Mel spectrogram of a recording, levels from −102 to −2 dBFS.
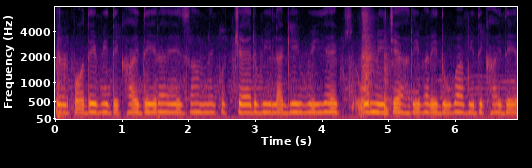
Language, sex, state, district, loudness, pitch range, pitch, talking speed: Hindi, male, Chhattisgarh, Raigarh, -35 LUFS, 195-220 Hz, 215 Hz, 190 wpm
